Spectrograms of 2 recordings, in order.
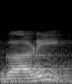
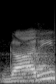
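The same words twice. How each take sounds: First: The middle consonant is a quick tongue flap. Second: The middle consonant is a full d stop. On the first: The speaker calls it right. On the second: The speaker calls it wrong.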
